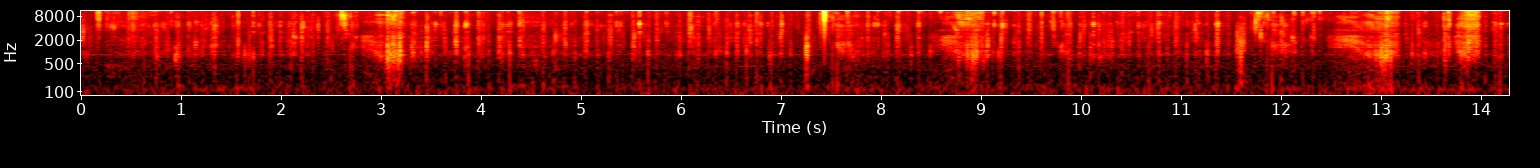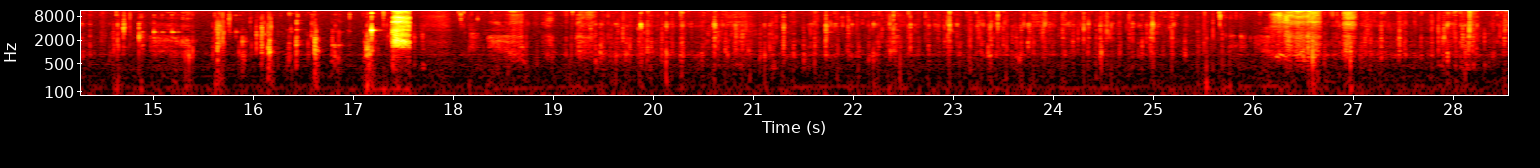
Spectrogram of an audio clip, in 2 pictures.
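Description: A person eating close to the microphone: steady chewing and biting with many small mouth clicks, a few louder short sounds scattered through, and one sharp, bright sound about seventeen seconds in.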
